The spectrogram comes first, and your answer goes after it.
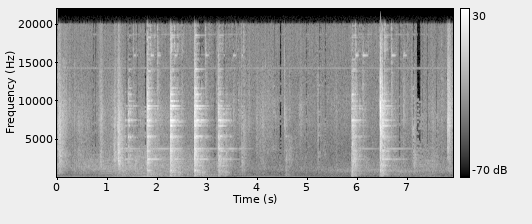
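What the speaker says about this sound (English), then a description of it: "Little rubbery hammer." Small rubber hammer tapping a wheel spindle on a BSA B50T motorcycle in a workshop, a series of sharp dull knocks at an irregular pace, two pauses between clusters, with a low hum underneath.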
